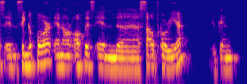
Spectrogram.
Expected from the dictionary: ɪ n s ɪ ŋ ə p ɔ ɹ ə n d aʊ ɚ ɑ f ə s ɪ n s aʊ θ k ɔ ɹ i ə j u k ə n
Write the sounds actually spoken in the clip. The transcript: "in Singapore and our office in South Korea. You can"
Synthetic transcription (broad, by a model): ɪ n s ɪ ŋ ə p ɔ ɹ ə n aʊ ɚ ɑ f ə s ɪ n s aʊ t k ɔ ɹ i ə j u k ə n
